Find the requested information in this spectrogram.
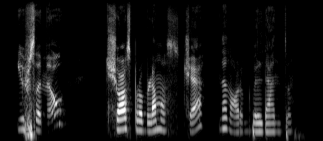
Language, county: Lithuanian, Vilnius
